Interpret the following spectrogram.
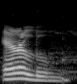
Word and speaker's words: heirloom: The word honorable begins with the vowel sound O because the H is silent. Next, blank heirloom.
